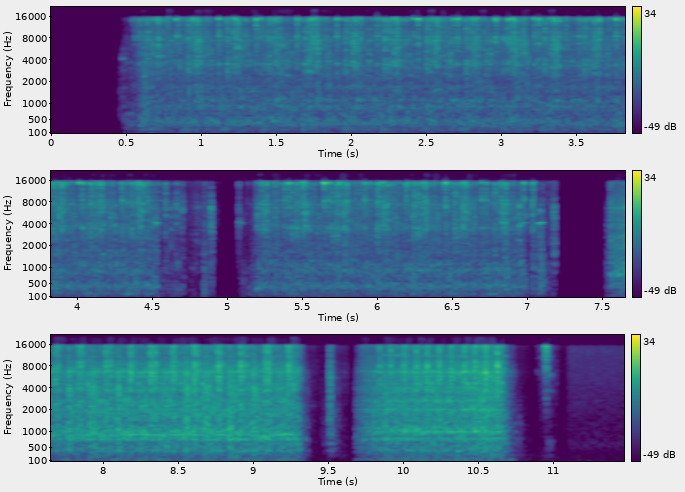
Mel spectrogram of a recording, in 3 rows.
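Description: Sewing machine stitching jeans pocket fabric with a 5/8 inch seam, running close and loud in four steady bursts separated by brief pauses.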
